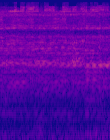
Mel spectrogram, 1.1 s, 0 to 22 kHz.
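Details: Dr. Pen electric microneedling pen at slowest speed, 0.25 mm needle depth, run over skin, home use; steady high-pitched electric buzz on skin.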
